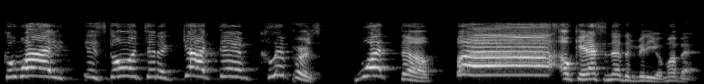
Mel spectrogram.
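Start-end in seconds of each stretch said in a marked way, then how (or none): 0.1-5.7 real shocked shout. Real, not acted. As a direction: scream out the shock at the news. Still reeling from trade news.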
